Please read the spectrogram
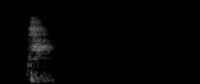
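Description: A single short, sharp breathy burst of a person's voice, about a quarter of a second long, a few tenths of a second in.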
